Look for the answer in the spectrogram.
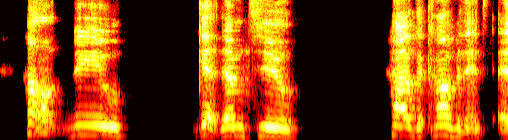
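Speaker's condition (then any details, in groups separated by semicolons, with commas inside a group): Cerebral palsy; lifelong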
